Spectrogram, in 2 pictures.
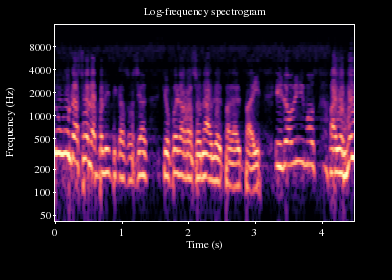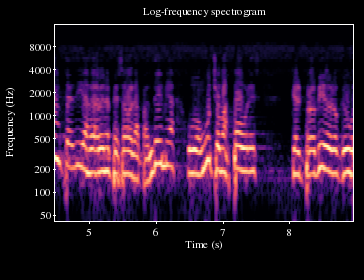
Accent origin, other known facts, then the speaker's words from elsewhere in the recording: Uruguay; nosotros los uruguayos, como verdaderos uruguayos, no las podemos tolerar.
